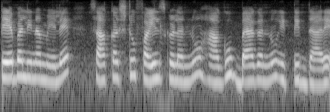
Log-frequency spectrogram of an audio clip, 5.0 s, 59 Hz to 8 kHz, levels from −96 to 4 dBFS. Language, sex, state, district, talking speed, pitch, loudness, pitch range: Kannada, female, Karnataka, Bangalore, 95 wpm, 245 Hz, -17 LUFS, 225-270 Hz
